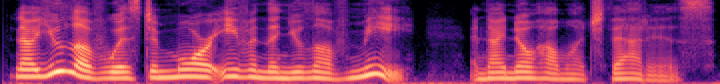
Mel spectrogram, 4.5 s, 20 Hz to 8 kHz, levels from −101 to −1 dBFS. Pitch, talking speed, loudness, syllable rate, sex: 180 Hz, 225 wpm, -18 LUFS, 4.8 syllables/s, female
